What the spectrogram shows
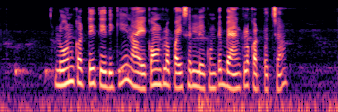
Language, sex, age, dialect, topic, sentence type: Telugu, female, 31-35, Telangana, banking, question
